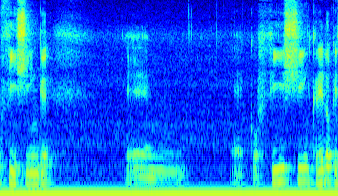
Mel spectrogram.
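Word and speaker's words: phishing: ci sono che è venuto un dubbio di pronuncia, almeno quando si può dirlo correttamente. Ascolta, Fishing.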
